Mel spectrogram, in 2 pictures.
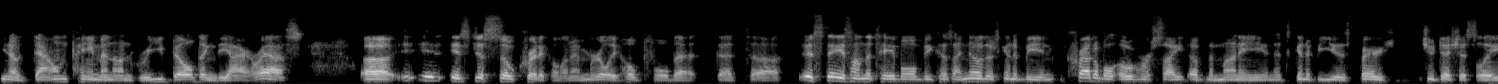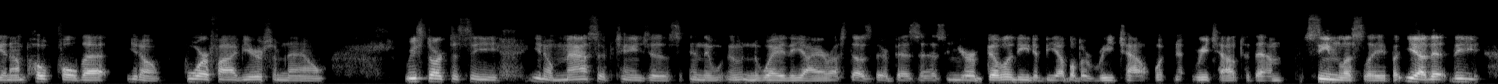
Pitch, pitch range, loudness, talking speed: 115 Hz, 105-125 Hz, -24 LUFS, 185 wpm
